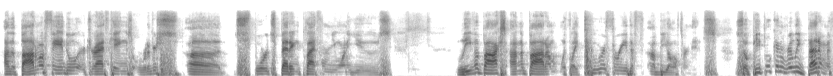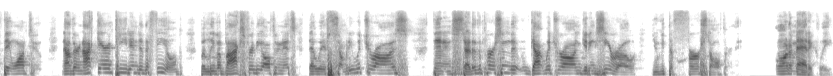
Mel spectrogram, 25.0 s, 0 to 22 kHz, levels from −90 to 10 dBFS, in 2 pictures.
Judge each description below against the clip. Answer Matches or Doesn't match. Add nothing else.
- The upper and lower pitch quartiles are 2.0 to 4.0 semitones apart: Doesn't match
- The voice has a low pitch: Doesn't match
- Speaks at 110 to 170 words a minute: Doesn't match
